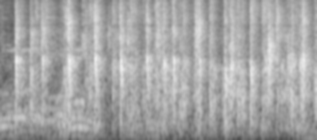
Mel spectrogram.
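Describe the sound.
A crowd applauds the collecting and editing work with steady, dense clapping that runs the whole time at an even, moderate loudness, while voices murmur and call out faintly underneath.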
